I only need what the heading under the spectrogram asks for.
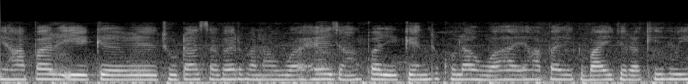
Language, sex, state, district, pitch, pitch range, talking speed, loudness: Hindi, female, Jharkhand, Jamtara, 225 Hz, 220-235 Hz, 175 wpm, -15 LUFS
